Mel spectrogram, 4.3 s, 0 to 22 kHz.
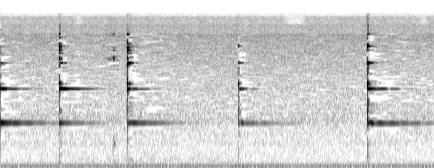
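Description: A small, clear, empty drinking glass held by hand is tapped several times with a yellow plastic highlighter, each tap giving a bright, chime-like ring centred near 2.5 kHz with a tone near 1 kHz. Each ring fades quickly over a quiet, steady low hum.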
